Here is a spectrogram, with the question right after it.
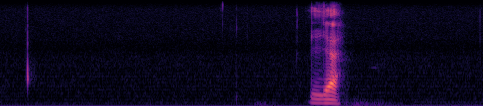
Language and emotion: Russian, positive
